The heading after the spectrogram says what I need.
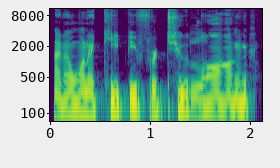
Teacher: Want and to are reduced to wanna.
